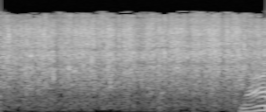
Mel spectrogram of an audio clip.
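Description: Small waterfall: thin streams of water falling from a rock ledge and splashing onto the rocks below, a steady hiss of falling water.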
